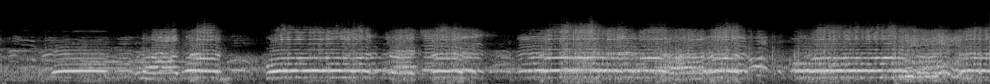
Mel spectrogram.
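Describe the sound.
A basketball game crowd of students at Madison Square Garden in New York City shouts and cheers loudly and continuously, many voices overlapping in a high-pitched roar that surges and dips in waves for the whole stretch.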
